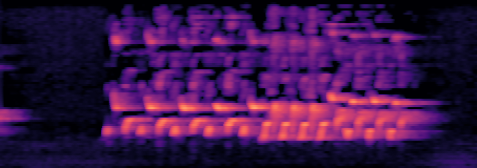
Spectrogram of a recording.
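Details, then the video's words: Wedani-type European goldfinch singing a continuous rapid twitter of bright, tinkling, rolling notes for over two seconds, rising slightly in pitch midway, against quiet background hum. "تغريد لطائر حسون ويداني"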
